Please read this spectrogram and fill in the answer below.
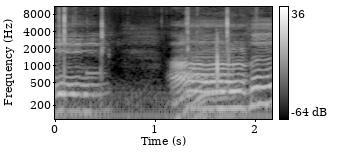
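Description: A man singing a slow, chant-like melody in long held notes over a steady low drone. The singing breaks off about half a second in and comes back a little later on a rising note.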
